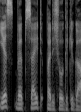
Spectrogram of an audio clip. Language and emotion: Malayalam, neutral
